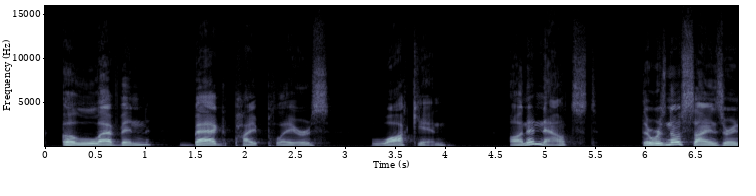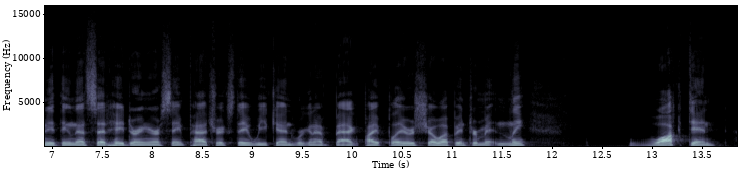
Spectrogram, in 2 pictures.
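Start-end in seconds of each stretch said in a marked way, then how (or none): 0.2-5.5 slow, deliberate, each word laid out carefully. Telling a story to listeners, speaker repeats a sentence, saying it slower. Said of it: "I'm going to say that slower".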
